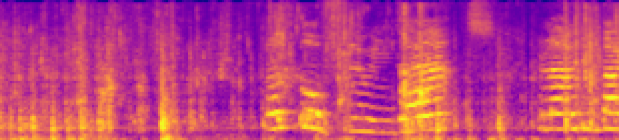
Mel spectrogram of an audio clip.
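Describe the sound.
Running water splashes steadily while cups, saucers and a tray are washed up at a table, with an adult and a child talking over the continuous wash.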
